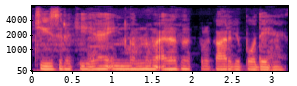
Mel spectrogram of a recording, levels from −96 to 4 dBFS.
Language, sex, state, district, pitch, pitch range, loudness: Hindi, female, Haryana, Rohtak, 130 Hz, 120-130 Hz, -19 LUFS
